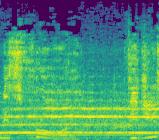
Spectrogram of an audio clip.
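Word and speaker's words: Froy: By the way, my name is Freud. Did you say Freud? No, Freud, not Freud. Freud. I'm sorry, I can't hear you. Freud rhymes with joy.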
